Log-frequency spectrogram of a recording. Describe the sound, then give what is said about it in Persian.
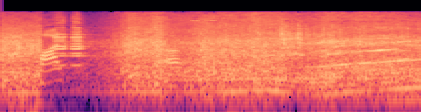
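A car pulls out of an alley onto a street lined with parked cars, its engine and road noise holding steady throughout. A brief tonal toot sounds near the start. “اوه یه ماشین تو کوچه داره میاد بیرون”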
